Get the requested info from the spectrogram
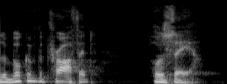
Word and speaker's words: Hosea: Now, in the book of Hosea, actually pronounced Hosea, chapter 1, we get a curious story about Hosea being ordered to marry a harlot, a prostitute named Gomer.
